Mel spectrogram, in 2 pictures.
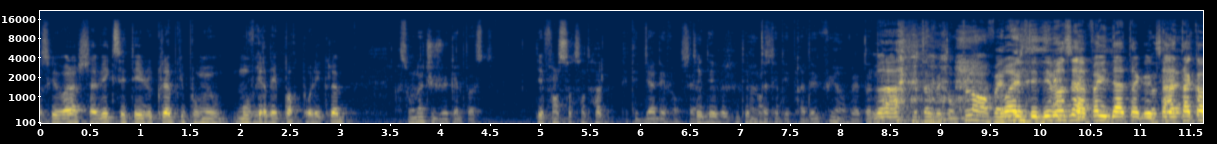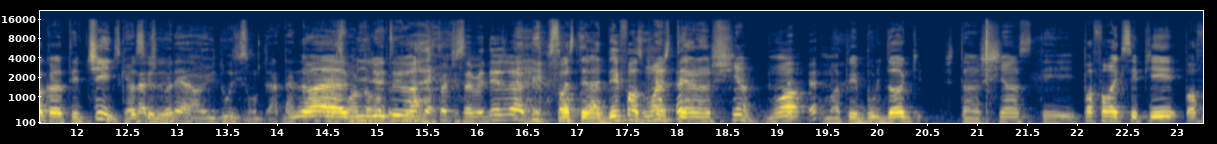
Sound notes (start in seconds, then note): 8.4 laugh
